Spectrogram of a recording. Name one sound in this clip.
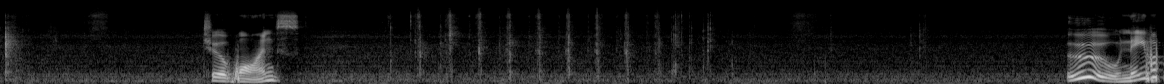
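A card is laid down with a soft tap on a wooden table.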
